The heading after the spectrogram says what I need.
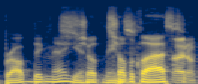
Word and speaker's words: Brobdingnagian: Sorry, I was pronouncing slightly wrong. Slightly. Brobdingnagian. No, yeah, that's right. Brobdingnagian.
